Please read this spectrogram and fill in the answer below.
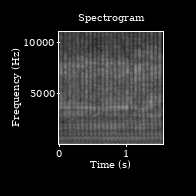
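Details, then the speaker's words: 7.3 diesel Ford F250, newly installed Facet electric fuel pump replacing the stock mechanical pump, key on engine off: rapid even ticking about seventeen per second as it primes and fills the lines; a leak was found afterward; normal priming. "oh i hear it she's feeling she's filling pretty good all right so i'll let this fill and then"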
